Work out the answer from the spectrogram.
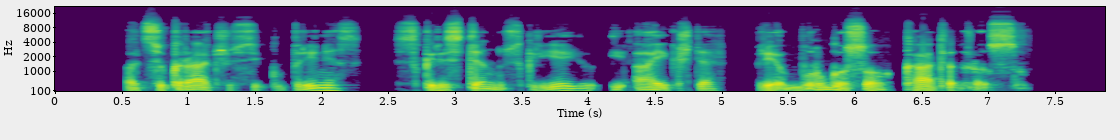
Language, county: Lithuanian, Kaunas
